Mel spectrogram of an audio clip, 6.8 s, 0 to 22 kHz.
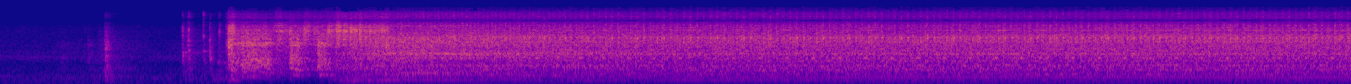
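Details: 2014 Honda CR-V 2.4 after replacing stretched timing chain, tensioner, guides, cam gear, VTC actuator and timing cover, first start: brief crank, catches at once, even steady idle with no rattle or chain slap; healthy.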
